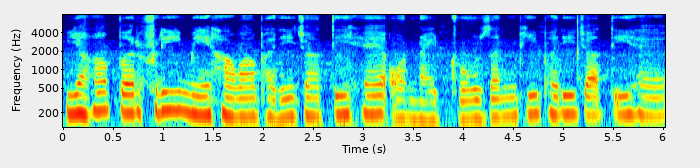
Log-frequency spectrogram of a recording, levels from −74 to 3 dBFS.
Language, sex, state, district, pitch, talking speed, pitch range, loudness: Hindi, female, Rajasthan, Bikaner, 185 Hz, 140 wpm, 170-195 Hz, -17 LUFS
